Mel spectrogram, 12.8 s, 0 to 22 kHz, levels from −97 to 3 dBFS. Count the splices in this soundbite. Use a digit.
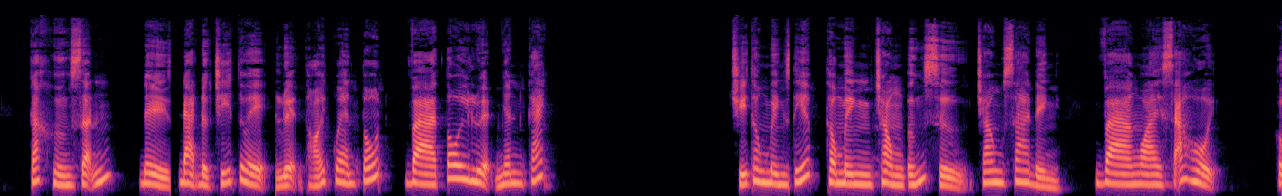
6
